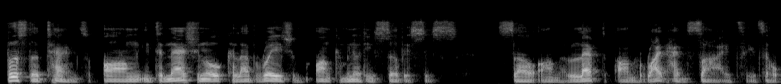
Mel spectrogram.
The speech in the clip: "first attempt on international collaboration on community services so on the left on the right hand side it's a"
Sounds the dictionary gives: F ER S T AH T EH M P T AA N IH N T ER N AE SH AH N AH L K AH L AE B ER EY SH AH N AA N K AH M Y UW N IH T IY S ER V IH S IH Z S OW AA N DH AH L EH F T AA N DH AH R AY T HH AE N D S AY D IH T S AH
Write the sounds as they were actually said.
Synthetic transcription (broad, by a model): F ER S T AH T EH M P T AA N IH N T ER N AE SH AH N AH L K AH L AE B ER EY SH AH N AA N K AH M Y UW N IH T IY S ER V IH S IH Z S OW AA N DH AH L EH F T AA N DH AH R AY T HH AE N D S AY D IH T S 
